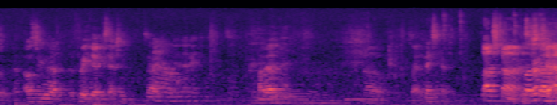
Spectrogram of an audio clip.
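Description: A young man speaks in a large echoing hall.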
